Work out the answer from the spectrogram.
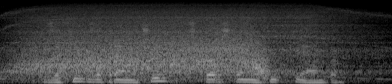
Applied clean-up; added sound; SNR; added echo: none; Domestic sounds, home sounds; -4 dB; none.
